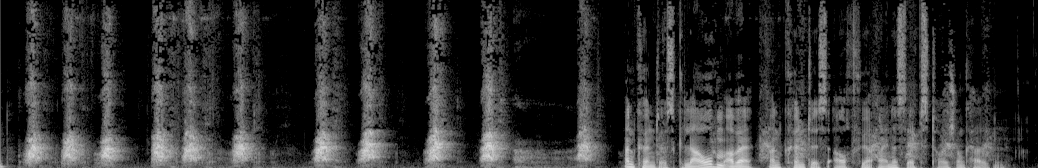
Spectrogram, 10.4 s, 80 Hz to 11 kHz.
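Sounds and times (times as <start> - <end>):
dog giving sharp barks: 0.2 - 6.0, 7.6 - 10.0
speech: 6.2 - 10.1.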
